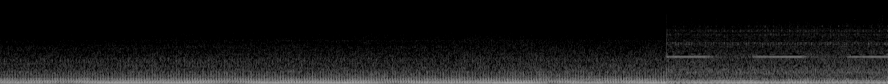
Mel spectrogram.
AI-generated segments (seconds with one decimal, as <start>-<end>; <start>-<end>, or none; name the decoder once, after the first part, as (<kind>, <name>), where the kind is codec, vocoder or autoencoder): none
